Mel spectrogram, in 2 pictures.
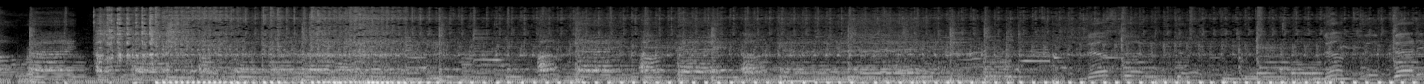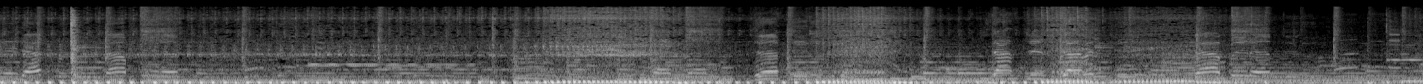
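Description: Euro Keeway Cafe Racer 152's single-cylinder four-stroke engine starts about a second and a half in and runs with a fast, even beat. It is revved up a few times, around the third second and again near the end, with music playing over it.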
